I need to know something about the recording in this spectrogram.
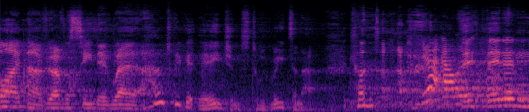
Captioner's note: laughs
